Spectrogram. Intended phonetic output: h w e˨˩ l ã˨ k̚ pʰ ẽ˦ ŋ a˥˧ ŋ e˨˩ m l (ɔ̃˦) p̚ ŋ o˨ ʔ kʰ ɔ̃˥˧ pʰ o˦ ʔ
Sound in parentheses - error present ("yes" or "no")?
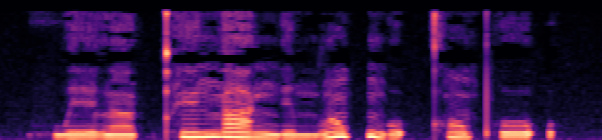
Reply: no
